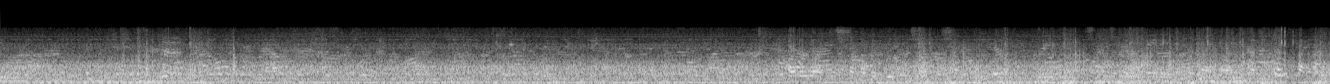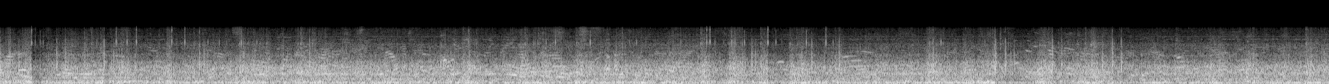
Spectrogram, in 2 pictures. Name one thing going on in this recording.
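Rain patters steadily on a car's windscreen.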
